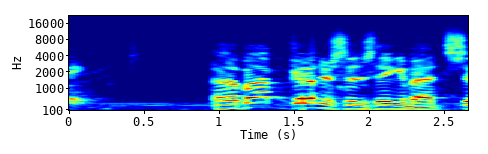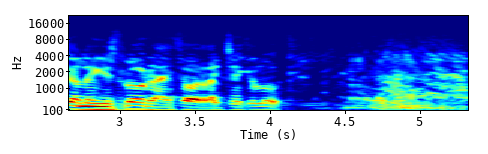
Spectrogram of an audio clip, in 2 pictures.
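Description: An elderly man speaks with animation.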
